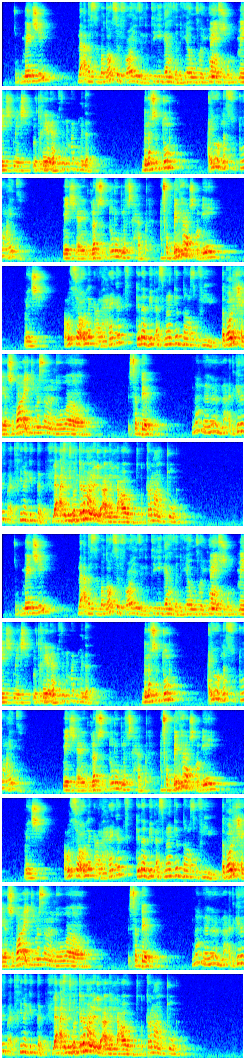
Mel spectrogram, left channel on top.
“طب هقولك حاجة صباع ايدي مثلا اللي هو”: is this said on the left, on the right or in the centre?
Left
